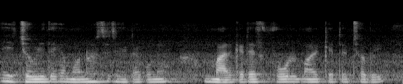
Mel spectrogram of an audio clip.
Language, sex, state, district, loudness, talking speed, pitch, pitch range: Bengali, male, Tripura, West Tripura, -20 LUFS, 180 wpm, 120 Hz, 115-125 Hz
